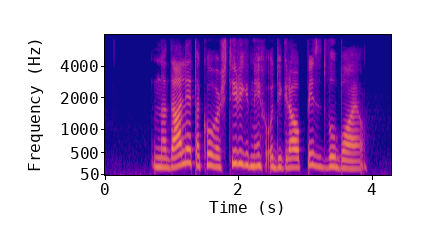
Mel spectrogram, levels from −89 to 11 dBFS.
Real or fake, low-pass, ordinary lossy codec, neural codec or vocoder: fake; 7.2 kHz; none; codec, 16 kHz, 1 kbps, X-Codec, WavLM features, trained on Multilingual LibriSpeech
